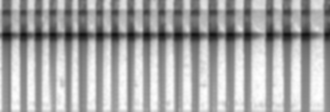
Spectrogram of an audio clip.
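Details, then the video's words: High, rhythmic chirps from a male cricket on a summer evening, around four per second, with a brief gap near the end before the chirping resumes; no other sounds. "Cricket Chirping Sound Effect"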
